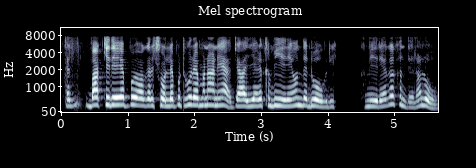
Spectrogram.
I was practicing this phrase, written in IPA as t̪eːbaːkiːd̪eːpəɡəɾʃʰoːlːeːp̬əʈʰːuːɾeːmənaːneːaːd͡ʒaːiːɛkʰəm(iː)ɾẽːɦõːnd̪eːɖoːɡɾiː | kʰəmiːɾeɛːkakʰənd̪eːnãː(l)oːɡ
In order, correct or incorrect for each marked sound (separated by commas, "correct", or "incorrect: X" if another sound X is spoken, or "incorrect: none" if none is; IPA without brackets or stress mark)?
correct, correct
